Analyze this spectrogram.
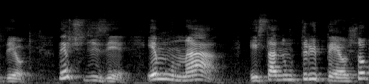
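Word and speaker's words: אמונה: A melhor palavra para fidelidade é uma palavra hebraica que se pronuncia emuná.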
